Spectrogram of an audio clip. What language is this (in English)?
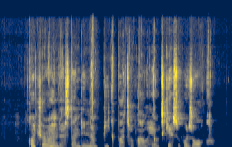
Nigerian Pidgin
